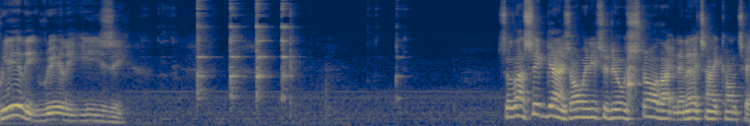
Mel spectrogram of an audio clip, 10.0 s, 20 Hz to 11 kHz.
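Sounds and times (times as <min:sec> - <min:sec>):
metal spoon clinking on glass bowl: 0:02.0 - 0:04.1, 0:04.9 - 0:05.6.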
